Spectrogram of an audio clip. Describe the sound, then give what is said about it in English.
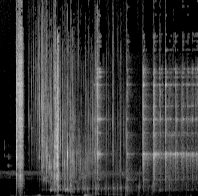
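A cold beer bottle is cracked open: two sharp metallic pops of the cap, a few glassy clinks, then a soft steady fizz hissing in the background. No one speaks. “do you want to get this party started by cracking open a cold one with the boys?”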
